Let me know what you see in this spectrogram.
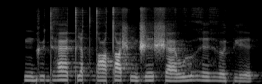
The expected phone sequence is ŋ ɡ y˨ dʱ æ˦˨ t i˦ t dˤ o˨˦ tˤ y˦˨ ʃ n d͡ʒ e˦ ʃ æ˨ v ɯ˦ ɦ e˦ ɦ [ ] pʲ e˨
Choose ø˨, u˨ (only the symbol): ø˨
